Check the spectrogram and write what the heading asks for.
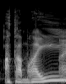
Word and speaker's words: Akamai: But Akamai, I can't even pronounce their name, A-K-A-M-A-I, Akami, Akamai. – Akamai. – Akamai. – I would say Akamai.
